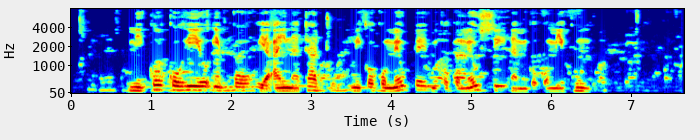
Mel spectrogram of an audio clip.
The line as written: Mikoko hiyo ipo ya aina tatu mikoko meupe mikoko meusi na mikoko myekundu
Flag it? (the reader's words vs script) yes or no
no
